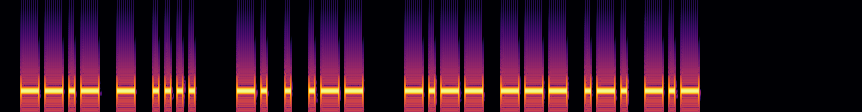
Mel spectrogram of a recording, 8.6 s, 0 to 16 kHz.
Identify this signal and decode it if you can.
Morse code, heard as a keyed tone, about 20 wpm, 700 Hz. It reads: QTH NEW YORK
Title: Speed-Racing Common QSO Phrases Encore - 17wpm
